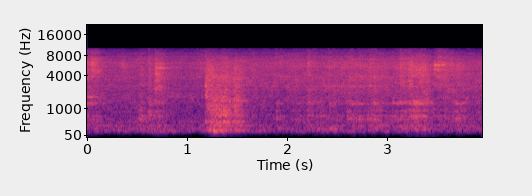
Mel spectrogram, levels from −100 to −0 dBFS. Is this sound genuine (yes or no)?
no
